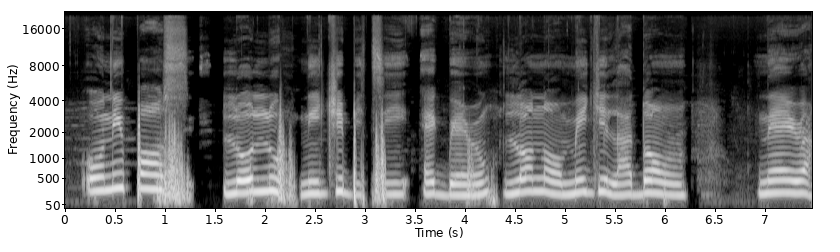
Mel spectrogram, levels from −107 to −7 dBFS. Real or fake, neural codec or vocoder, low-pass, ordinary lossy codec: real; none; none; none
